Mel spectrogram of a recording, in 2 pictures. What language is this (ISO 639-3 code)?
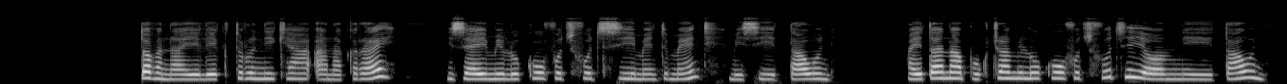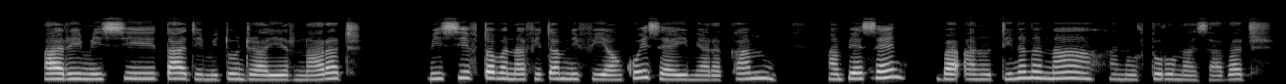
mlg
